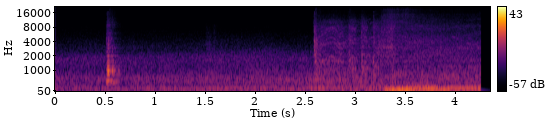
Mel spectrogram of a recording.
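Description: A Jeep with a Hemi engine conversion starts by remote: a brief chirp or horn toot, then the engine cranks and catches into a steady idle that continues to the end.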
